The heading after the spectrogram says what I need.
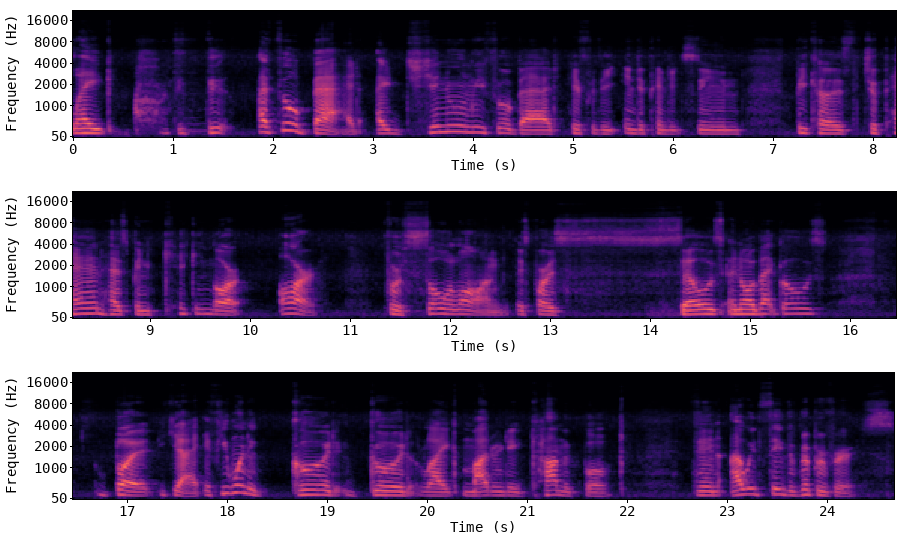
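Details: Adult male streamer with a self-reported speech impediment, stuttering.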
